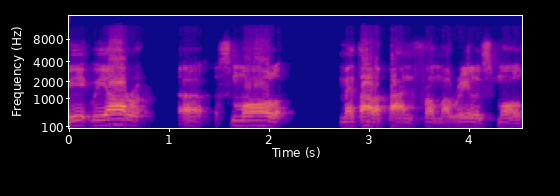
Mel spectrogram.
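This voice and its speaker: A man speaks with a Finnish accent. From Finland. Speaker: metal musician. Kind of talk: interview. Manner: halting.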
